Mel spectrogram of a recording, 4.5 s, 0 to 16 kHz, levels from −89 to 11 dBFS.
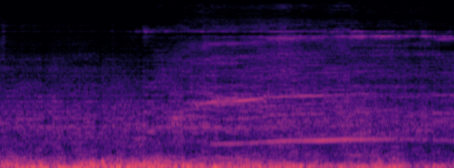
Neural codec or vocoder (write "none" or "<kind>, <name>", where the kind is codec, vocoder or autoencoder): codec, SNAC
